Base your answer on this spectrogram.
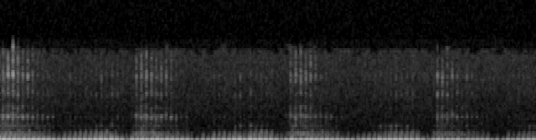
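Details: House cat purring, binaural ASMR capture indoors; low buzzing rumble swelling and easing over roughly five breaths, slight pauses between inhale and exhale, no other sounds.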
